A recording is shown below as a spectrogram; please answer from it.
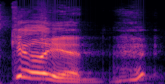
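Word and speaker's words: Cillian: Yes, it's Killian! Like when they did the Oscars and I heard everybody saying his name, I was like, ha! I was right! But his name starts with a C. It's Killian.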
